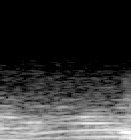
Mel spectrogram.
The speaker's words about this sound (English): Oh, you heard a moan too. A bowhead whale.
